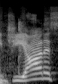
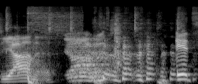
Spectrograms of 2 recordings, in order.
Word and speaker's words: Giannis: to say his name i don't say giannios anymore it's guianas i got it i think that's right it's just giannis it's the official greek pronunciation jack maybe read a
